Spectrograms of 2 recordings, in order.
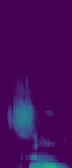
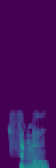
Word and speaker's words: Simu: I've never heard his first name pronounced. Simu. Simu?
